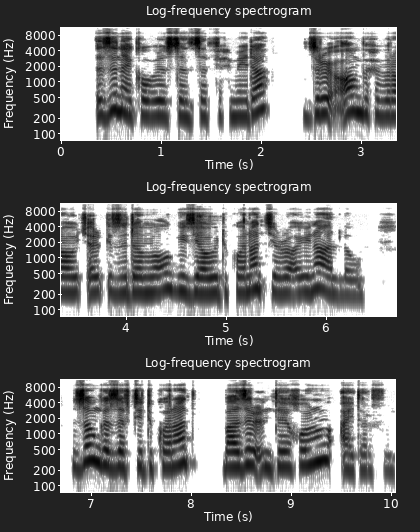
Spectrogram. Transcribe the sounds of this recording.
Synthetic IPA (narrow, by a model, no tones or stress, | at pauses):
ʔɨzinajkʰoβlost̪ɐnsɐfːiħme̞d̪a | zɨɾiʔo̞mbɨħɨβɾawit͡ʃʼɐɾkʼizɨd̪ɐmːɐʔʼuɡizijawid̪ɨkʰo̞nat̪jɪɾɐʔjunaːlːɐwu | ʔɨzo̞mɡɐzɐft̪ʰid̪ɨkʰːonat̪ | bazɨɾɨnt̪ʰɐjɪxo̞nuajt̪ʰɐɾfu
